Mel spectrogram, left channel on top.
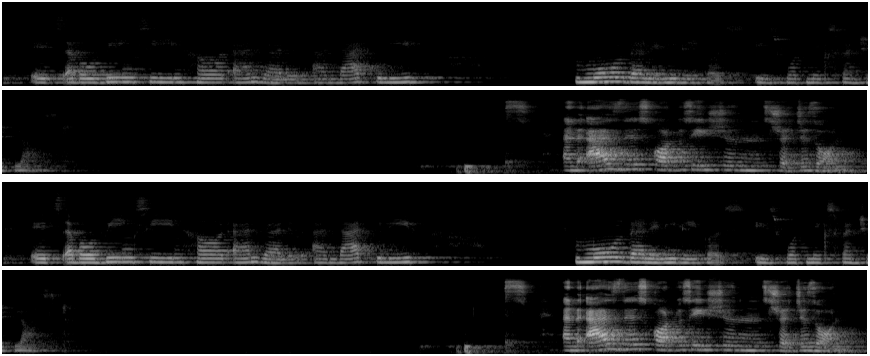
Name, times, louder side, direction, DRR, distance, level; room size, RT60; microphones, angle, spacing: voice 1, 0.3-4.2 5.7-9.2 13.3-13.4, right 2 dB, 35° right, 5 dB, 0.4 m, -34 dB
voice 2, 14.3-17.1, right 4 dB, 60° right, 6 dB, 1.0 m, -30 dB
14.5 x 5.9 x 3.6 m, 1.2 s
head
